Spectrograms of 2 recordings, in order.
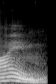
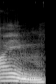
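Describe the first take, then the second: Both takes have the same delivery.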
